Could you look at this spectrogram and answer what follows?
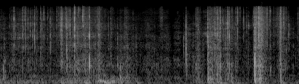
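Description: A foil wrapper on a 2023 Topps Star Wars trading card hobby pack crinkles and tears open up close, a steady run of crackling with sharper rips near the end, no voices.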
